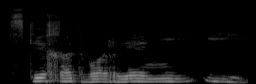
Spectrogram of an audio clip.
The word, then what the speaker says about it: стихотворении: Okay, if we say that word really carefully, стихотворении, right? Two e's at the end of that word, e. And again, if we're not careful to say that really clearly as the two syllables that it really is, then it can kind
